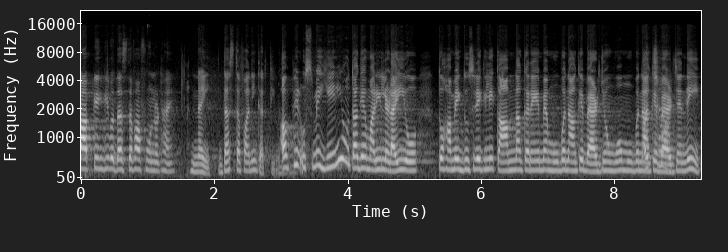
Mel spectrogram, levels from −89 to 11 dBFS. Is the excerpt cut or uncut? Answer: cut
